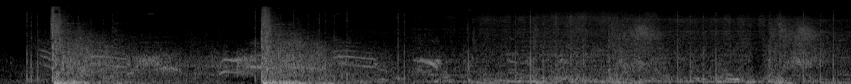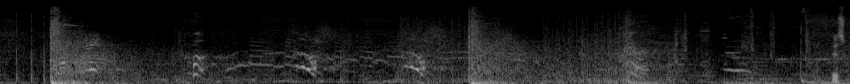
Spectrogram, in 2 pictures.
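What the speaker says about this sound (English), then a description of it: "What if I just start taking shots from back here?" Gunfire from a weapon in The Outer Worlds cracks out as several sharp, loud shots spaced seconds apart, with echoing tails, impact crashes and a talking voice between the shots.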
